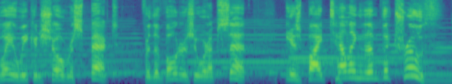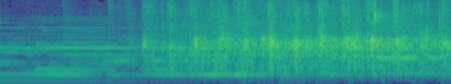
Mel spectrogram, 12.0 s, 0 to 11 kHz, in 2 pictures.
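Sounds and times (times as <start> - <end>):
speech: 0.0 - 5.9
many people applauding in a large room: 6.9 - 12.0.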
